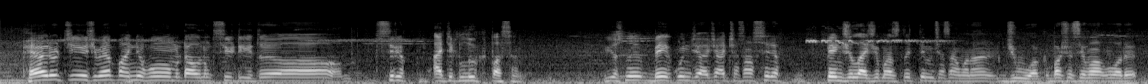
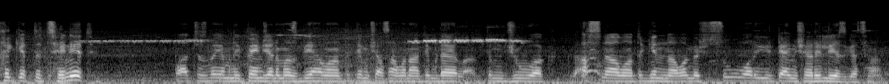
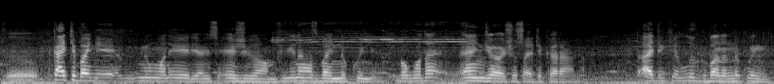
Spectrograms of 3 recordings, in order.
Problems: constant background noise, background conversations at intervals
